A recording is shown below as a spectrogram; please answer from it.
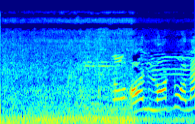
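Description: Low, steady rumble of motor scooters riding along a waterlogged street. A voice comes in about one and a half seconds in.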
